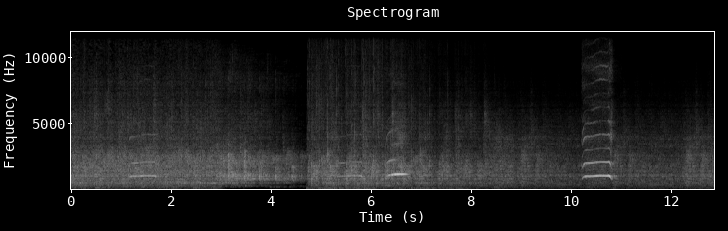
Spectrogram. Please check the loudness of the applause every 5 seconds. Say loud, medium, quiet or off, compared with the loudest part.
loud, loud, medium.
